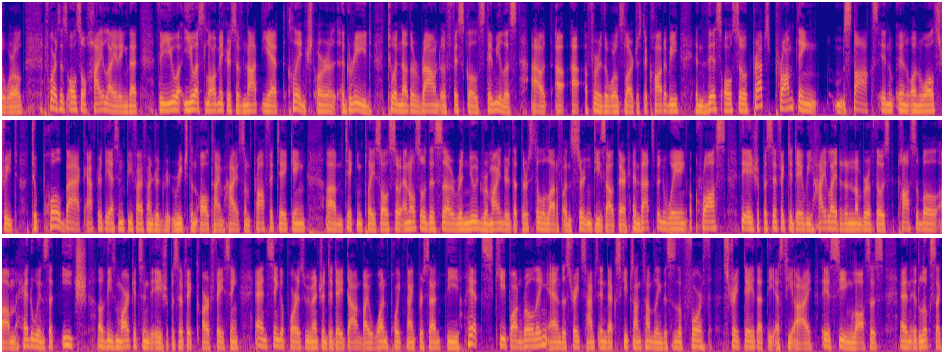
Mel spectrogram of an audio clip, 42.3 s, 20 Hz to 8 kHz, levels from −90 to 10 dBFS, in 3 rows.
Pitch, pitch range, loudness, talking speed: 110 Hz, 105-120 Hz, -20 LUFS, 210 wpm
